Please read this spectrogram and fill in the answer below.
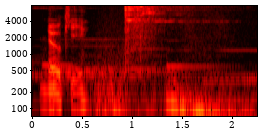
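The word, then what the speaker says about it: gnocchi: Sort of based on just, I feel like it would be pronounced like that because Noki is a food pronounced Noki.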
